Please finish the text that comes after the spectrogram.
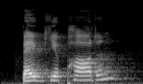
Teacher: U is unstressed and a schwa, so it's y.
